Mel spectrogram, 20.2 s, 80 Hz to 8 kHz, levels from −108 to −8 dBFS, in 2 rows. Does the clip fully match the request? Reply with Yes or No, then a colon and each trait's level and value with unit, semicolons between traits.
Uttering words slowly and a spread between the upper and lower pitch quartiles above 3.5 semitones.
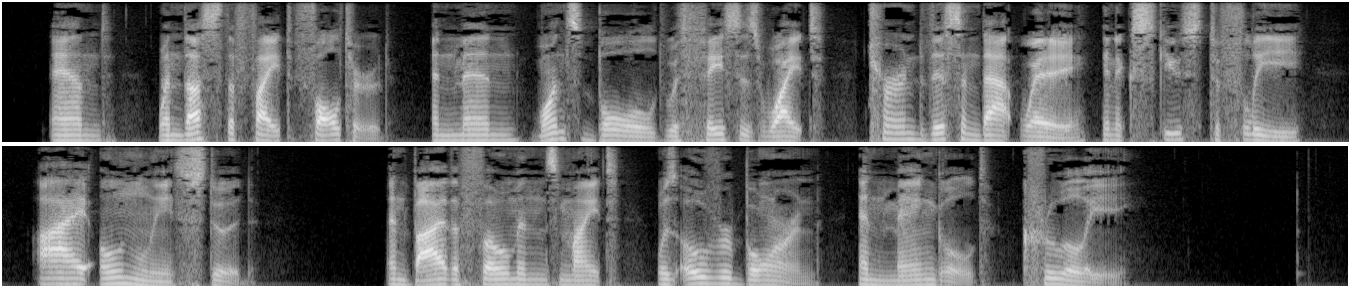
No: slow, 105 wpm; average, 3.0 semitones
